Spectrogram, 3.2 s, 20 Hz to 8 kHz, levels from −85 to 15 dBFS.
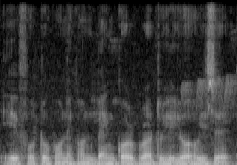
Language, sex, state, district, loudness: Assamese, male, Assam, Sonitpur, -16 LUFS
